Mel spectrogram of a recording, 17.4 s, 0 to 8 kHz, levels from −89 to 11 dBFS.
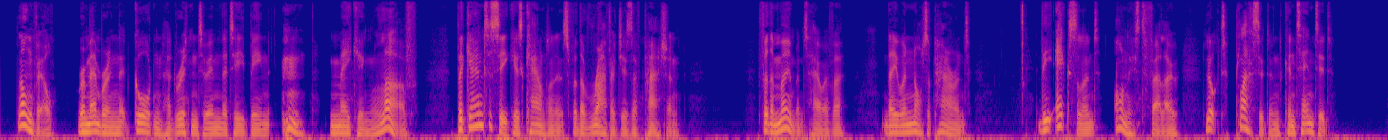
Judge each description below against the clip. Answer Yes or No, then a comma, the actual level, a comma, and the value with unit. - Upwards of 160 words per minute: No, average, 140 wpm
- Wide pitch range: Yes, wide, 6.3 semitones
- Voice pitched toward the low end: Yes, very low, 90 Hz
